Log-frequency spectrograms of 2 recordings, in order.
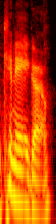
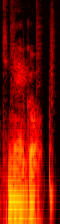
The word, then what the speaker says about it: Knego: Is it Knego, or I have to pronounce the K? You pronounce the K. Oh, yes. so Knego. Oh, Knego.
